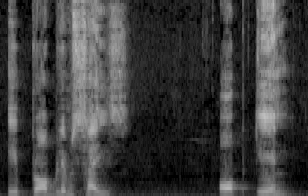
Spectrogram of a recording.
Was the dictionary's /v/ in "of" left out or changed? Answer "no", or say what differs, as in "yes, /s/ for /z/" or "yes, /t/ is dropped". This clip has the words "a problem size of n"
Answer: yes, /p/ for /v/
